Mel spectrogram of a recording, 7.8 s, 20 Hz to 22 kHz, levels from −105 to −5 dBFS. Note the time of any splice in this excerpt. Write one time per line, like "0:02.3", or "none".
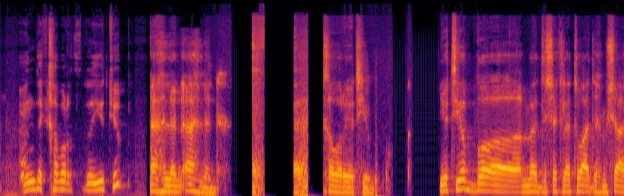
0:04.0

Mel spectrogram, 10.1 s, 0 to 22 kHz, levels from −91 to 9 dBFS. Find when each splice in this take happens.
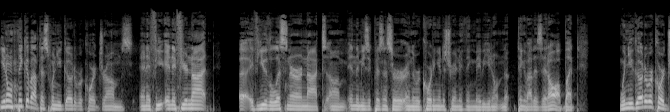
none

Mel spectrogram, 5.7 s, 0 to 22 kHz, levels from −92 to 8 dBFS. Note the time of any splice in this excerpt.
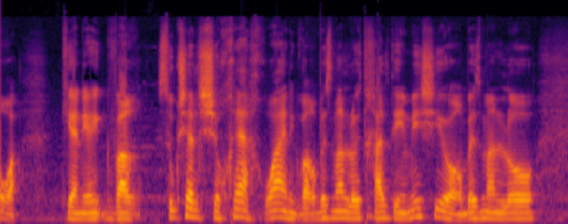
none

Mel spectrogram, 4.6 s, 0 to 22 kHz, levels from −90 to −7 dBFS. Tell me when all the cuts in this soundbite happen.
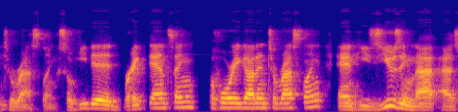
0:03.3

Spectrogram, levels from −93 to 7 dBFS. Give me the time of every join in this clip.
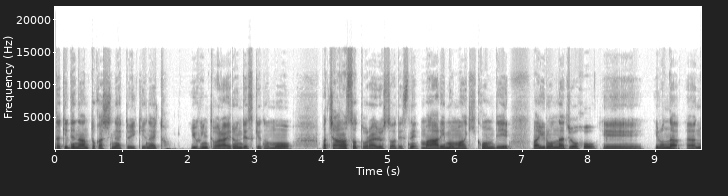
0:05.5
0:08.2

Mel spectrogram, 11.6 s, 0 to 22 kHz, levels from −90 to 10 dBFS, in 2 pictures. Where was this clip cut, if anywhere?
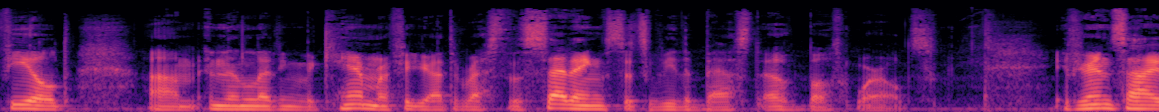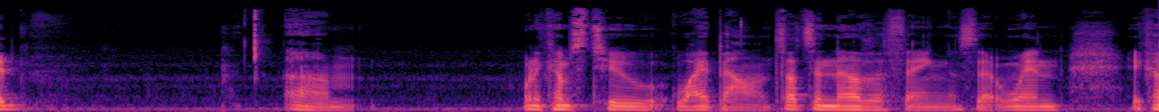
0:03.2
0:08.3
0:09.2

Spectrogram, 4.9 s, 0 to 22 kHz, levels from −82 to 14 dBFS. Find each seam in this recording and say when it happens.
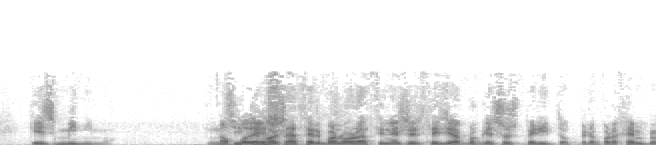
none

